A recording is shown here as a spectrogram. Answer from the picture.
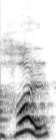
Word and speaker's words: hall: A gente não fala hall, mas a gente fala hall, porque os franceses nunca pronunciam H, mesmo em inglês.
